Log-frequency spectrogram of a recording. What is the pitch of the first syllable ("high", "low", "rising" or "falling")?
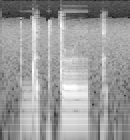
low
